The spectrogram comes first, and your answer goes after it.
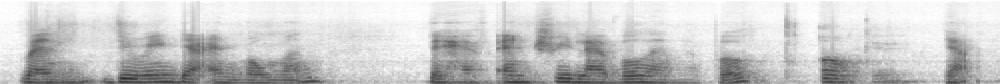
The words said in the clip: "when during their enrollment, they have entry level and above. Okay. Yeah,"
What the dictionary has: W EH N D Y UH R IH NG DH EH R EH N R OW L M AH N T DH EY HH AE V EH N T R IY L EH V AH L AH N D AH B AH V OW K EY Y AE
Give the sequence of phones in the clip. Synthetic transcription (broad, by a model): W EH N D Y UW R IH NG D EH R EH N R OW M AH N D EY HH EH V EH N T R IY L EH V AH L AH N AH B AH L OW K EY Y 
